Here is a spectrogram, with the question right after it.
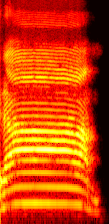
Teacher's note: দূর থেকে কাউকে ডাকছি রাম, এই যে এটা লম্বা ভাবে টানছি, প্রলম্বিত করছে স্বরটাকে, তাই এটা প্লুত স্বর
